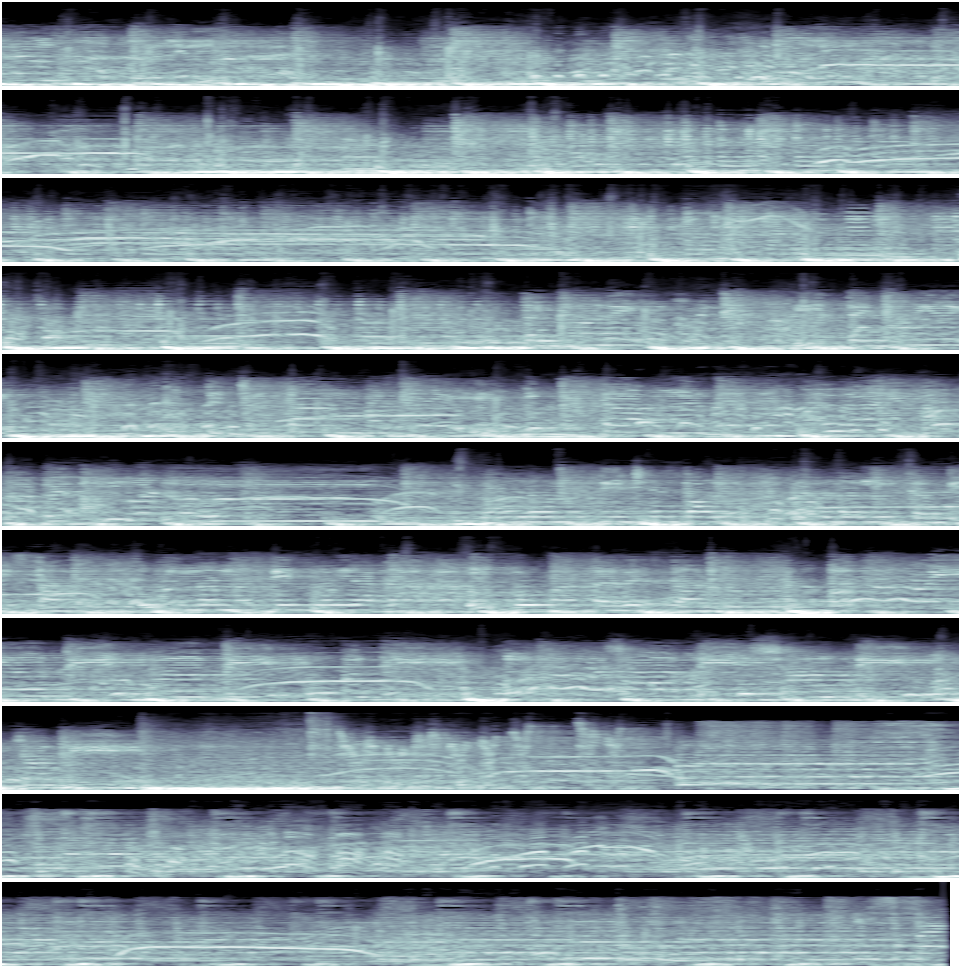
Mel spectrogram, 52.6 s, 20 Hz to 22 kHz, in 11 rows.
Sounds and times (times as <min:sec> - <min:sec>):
Inside, large room or hall: 0:00.0 - 0:52.5
Music: 0:00.0 - 0:52.5.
